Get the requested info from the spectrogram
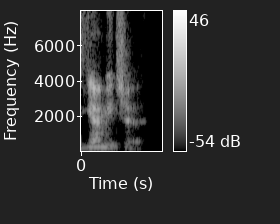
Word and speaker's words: Nyamekye: So, my middle name is Yamiche. Yamiche. Say it again? – Did you spell that? – Oh, yes. N-Y. A-M-E-K-Y-E.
